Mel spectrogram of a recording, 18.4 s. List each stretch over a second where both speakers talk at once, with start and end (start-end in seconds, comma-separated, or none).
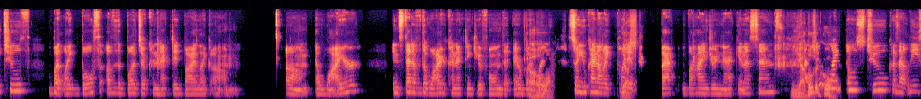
none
